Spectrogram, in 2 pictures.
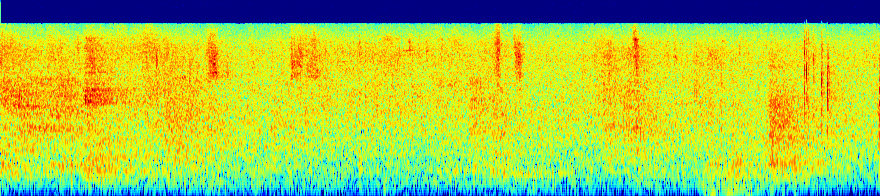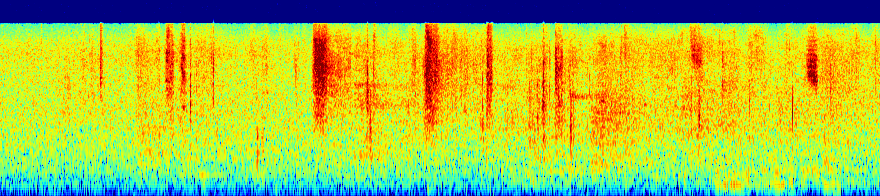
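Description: A man chants a prayer through a microphone in a large echoing church.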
